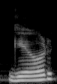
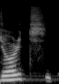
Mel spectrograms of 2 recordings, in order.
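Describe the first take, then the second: First: The name is said with a German pronunciation. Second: The name is said with an English pronunciation. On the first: This is how the other person said it. The speaker calls it right. "ya sé que es alemán, es que has dicho Georg" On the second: This is the speaker's own habit. The speaker calls it wrong. "yo tengo la mala costumbre de pronunciar los nombres en inglés"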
